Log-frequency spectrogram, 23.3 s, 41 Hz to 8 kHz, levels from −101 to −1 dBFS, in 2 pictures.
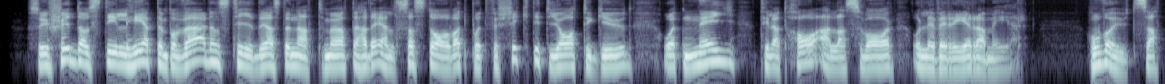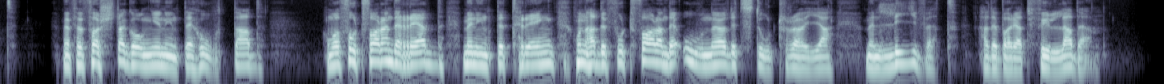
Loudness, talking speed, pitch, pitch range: -19 LUFS, 145 wpm, 135 Hz, 120-150 Hz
